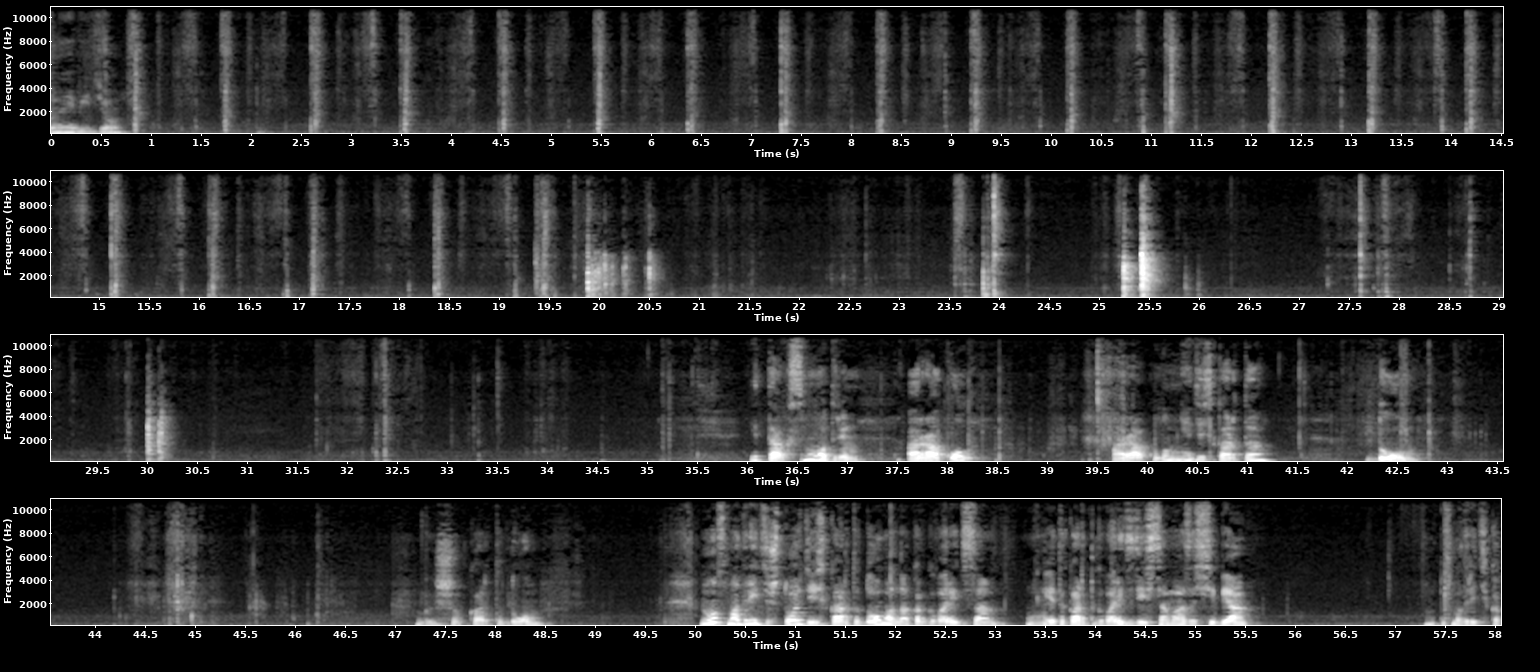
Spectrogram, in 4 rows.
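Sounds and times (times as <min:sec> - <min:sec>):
cards slapping: 0:00.8 - 0:21.2, 0:27.3 - 0:28.9.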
